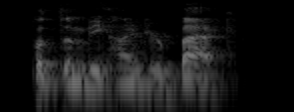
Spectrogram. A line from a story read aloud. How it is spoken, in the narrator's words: he commanded coldly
